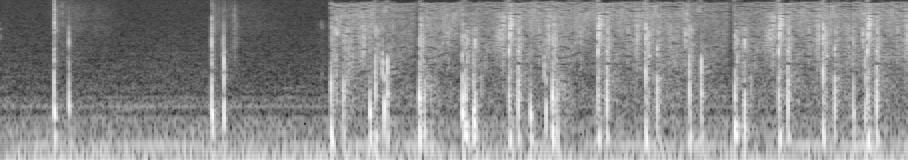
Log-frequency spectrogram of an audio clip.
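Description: Footsteps thud on a hard floor at a steady walking pace, echoing slightly.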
